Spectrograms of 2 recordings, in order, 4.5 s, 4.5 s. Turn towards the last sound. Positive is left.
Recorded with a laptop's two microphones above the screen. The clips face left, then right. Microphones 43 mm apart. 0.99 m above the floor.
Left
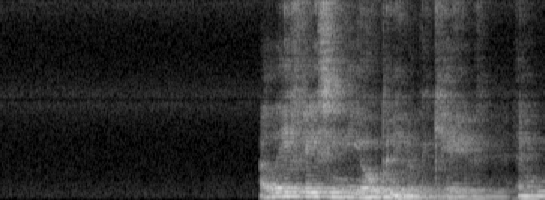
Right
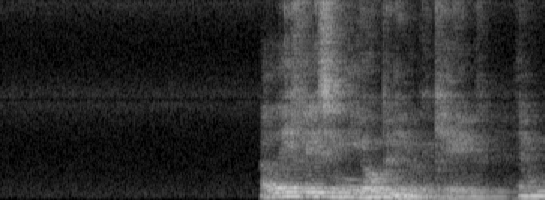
turn(degrees=45)  # may be behind; listen again after turning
